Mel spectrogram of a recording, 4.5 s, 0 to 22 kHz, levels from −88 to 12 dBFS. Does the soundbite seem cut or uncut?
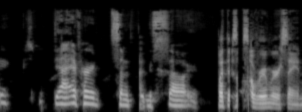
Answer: cut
